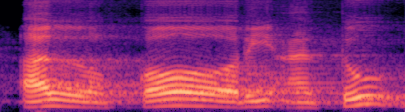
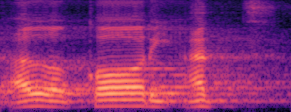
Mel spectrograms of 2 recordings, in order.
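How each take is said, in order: First: The word ends in a t followed by u. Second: The word ends in a bare t sound. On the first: "Contohnya al-qari'atu" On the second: "tidak diboleh dibaca al-qari'at"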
